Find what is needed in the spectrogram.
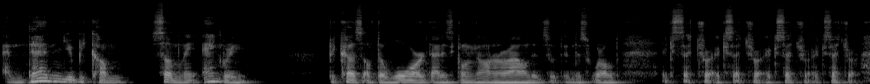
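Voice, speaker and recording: A man talks at a fairly quick pace with a very deep, low pitch. His voice is somewhat breathy and his intonation fairly even. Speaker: dating coach. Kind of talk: monologue advice video.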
